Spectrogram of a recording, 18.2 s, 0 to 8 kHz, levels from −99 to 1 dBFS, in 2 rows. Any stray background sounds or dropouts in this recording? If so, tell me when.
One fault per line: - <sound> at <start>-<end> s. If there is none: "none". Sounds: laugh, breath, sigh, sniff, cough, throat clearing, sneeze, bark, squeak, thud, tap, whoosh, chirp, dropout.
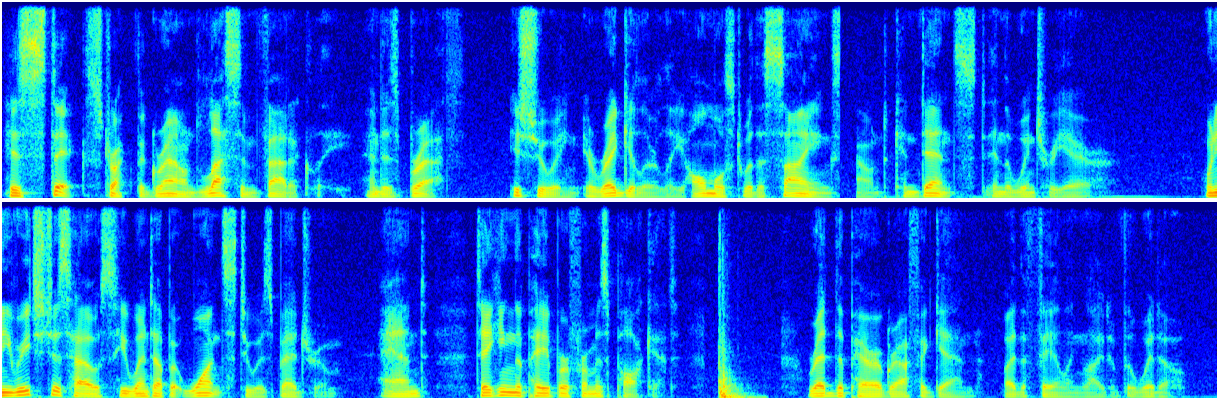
- dropout at 6.3-6.4 s
- thud at 14.5-14.9 s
